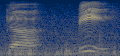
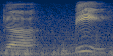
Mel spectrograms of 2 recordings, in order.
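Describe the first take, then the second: First: The stress is on the second syllable. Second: The same.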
